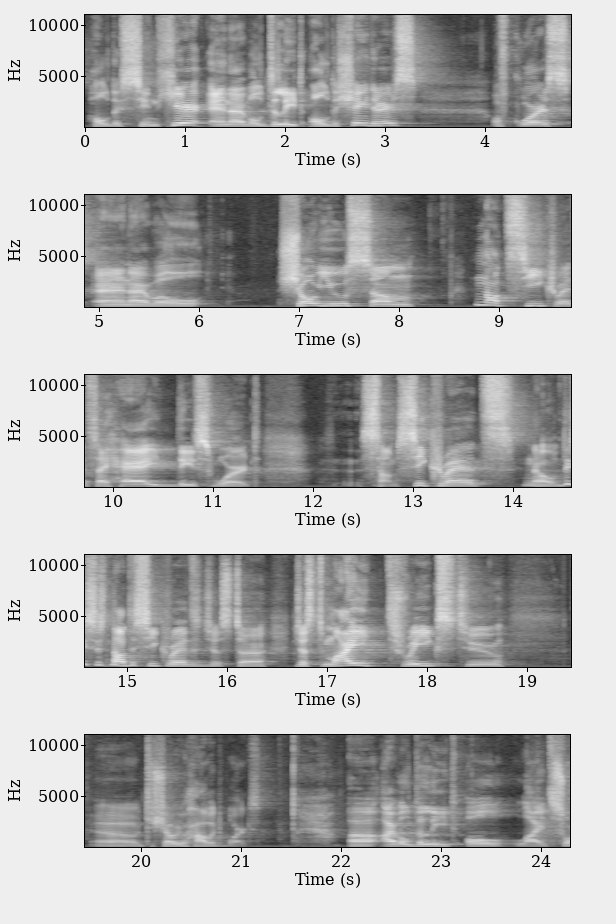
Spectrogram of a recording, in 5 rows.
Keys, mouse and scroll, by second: 8.3 click, 8.9 alt+middle click, 10.4 click, 13.2 middle click, 14.3 click, 15.0 alt+middle click, 16.7 middle click, 17.2 alt+z, 17.4 click, 17.9 alt+middle click, 18.3 alt+z, 18.4 click, 18.7 alt+middle click, 21.2 middle click, 23.0 click, 23.8 click.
